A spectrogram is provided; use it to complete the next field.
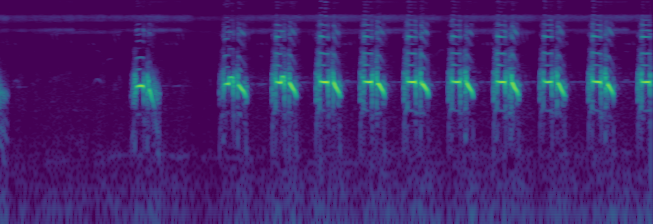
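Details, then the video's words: Female grey francolin (gora teetar) calling: after one opening note, a fast, steady series of harsh, double-pulsed notes follows, about three per second, with no other sounds. "Best female teetar ki awaaz grey francolin voice"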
